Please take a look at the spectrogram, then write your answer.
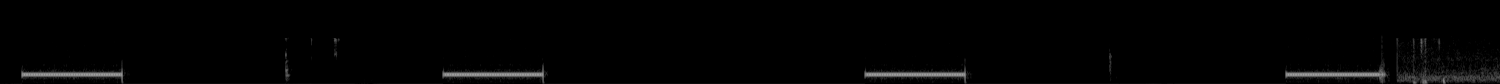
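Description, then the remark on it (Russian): A telephone ringback tone while waiting on a call to the Ural TV media holding office: four steady, mid-pitched buzzy tones about a second long, spaced by roughly three seconds of silence, with faint clicks in the gaps and a burst of line noise at the end. “Наберите внутренний номер абонента или дождитесь ответа офис-менеджера.”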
